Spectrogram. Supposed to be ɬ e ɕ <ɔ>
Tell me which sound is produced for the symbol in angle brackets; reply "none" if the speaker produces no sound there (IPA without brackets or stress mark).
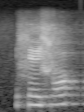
ɔ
